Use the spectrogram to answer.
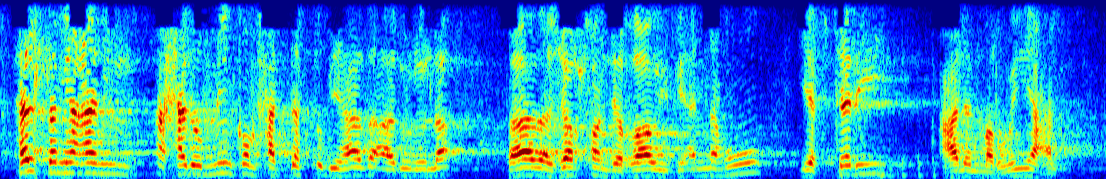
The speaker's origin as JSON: {"language": "Arabic", "country": "Syria", "said": "عندنا في الشام الآن أصبح الأمر مألوفا ليس هذا منكرا"}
